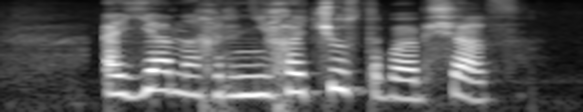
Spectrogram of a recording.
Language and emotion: Russian, angry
